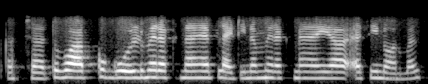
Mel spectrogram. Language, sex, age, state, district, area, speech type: Hindi, female, 30-45, Madhya Pradesh, Jabalpur, urban, conversation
